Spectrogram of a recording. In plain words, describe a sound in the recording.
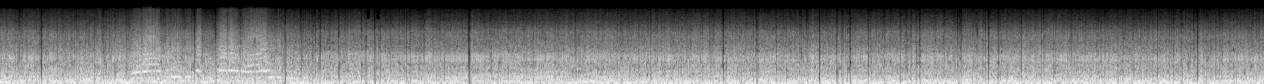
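Wind roars past a rider at high speed.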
